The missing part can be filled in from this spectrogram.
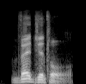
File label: "vegetal", British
